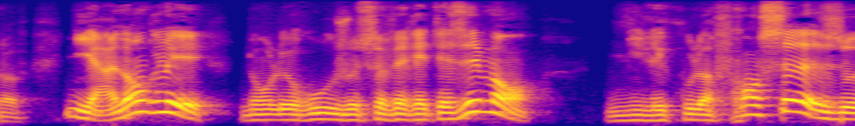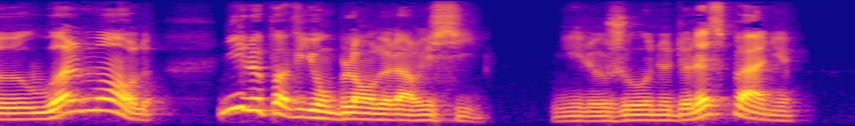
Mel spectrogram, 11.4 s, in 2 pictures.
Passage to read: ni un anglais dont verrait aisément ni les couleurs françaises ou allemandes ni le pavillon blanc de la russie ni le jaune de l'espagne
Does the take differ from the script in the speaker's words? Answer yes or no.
yes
